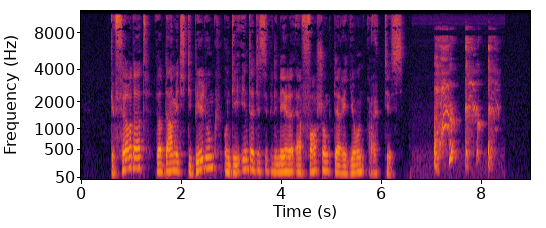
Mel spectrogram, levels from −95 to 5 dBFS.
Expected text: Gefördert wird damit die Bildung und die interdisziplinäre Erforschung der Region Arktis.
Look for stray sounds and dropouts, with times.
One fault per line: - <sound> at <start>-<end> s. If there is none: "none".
- cough at 7.0-8.4 s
